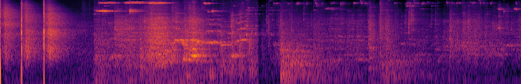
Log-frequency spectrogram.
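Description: Two sharp claps about half a second apart near the start, then a few seconds of loud noisy scraping. After a short break come lighter metallic clattering and knocks as a blue hydraulic engine hoist and its hanging chain are handled.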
